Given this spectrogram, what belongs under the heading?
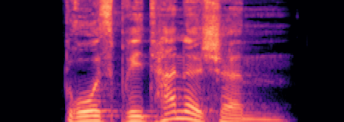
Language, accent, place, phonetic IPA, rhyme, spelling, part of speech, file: German, Germany, Berlin, [ˌɡʁoːsbʁiˈtanɪʃm̩], -anɪʃm̩, großbritannischem, adjective, De-großbritannischem.ogg
- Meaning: strong dative masculine/neuter singular of großbritannisch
